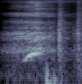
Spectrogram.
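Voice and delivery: soft unvoiced gasp of fright; a quick frightened intake of breath; real startled gasp; breathy startled gasp. Real, not acted. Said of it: "It just scared me so much".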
